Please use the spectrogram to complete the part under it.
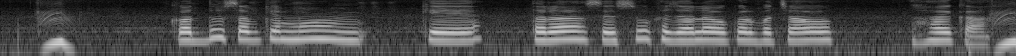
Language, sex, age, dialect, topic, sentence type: Magahi, male, 31-35, Western, agriculture, question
